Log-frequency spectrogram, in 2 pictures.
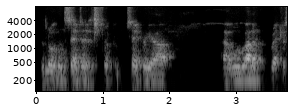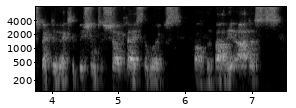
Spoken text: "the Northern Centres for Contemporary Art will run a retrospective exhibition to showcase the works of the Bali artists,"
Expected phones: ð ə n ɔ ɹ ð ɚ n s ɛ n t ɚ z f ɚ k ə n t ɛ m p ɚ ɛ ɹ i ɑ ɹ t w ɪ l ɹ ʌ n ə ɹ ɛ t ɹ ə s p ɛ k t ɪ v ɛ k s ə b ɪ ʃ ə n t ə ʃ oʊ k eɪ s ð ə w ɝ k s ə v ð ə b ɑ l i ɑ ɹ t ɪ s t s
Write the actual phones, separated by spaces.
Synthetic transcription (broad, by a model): ð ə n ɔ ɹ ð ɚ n s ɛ n t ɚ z f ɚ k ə t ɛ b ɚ ɹ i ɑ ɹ w ɪ l ɹ ʌ n ə ɹ ɛ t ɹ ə s p ɛ k t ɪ v ɛ k s ə b ɪ ʃ ə n t ə ʃ oʊ k eɪ s ð ə w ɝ k s ə v ð ə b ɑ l i ɑ ɹ t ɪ s t s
